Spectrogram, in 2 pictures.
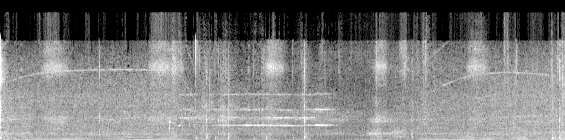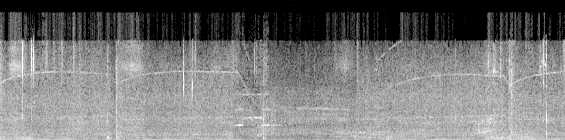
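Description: Hyundai Elantra race car engine droning steadily in a sim racing game, a continuous loud hum with shifting pitch as it accelerates and lifts through corners, alone without talk.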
